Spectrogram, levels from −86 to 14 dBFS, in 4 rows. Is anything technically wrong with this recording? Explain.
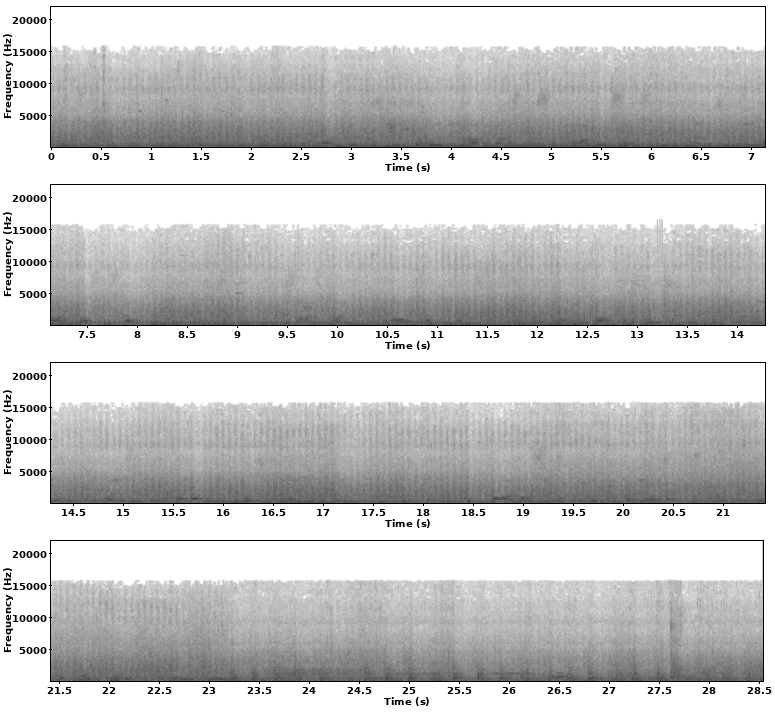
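Yes. A repeated buffer occurs at 0.84–0.86 s (one extra play) and 13.21–13.26 s (two extra plays). Late data made the device replay its last 23 ms block, which fits a 1024-sample buffer. It sounds like a brief stutter, and the waveform shows identical copied segments with hard joins.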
